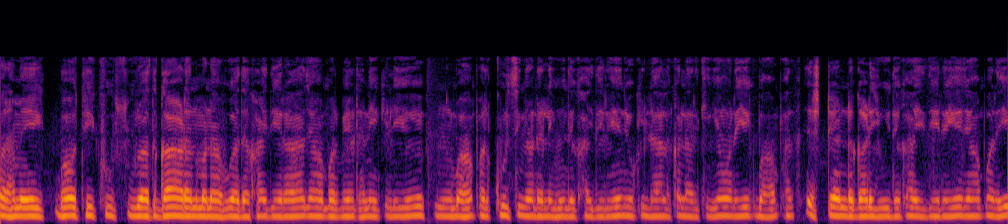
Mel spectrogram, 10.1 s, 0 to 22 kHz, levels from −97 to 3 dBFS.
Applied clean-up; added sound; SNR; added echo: none; none; none; none.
